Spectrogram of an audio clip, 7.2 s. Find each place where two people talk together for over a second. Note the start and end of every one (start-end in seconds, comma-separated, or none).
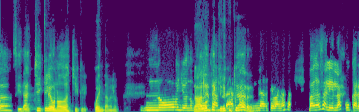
3.9-5.1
